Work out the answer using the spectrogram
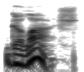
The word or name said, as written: galosh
